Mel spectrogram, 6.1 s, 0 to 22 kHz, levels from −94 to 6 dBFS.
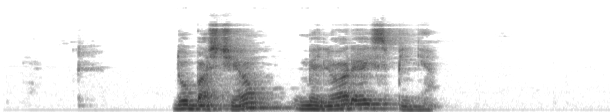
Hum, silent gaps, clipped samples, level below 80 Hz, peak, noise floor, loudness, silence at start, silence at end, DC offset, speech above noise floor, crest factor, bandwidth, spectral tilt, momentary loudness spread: none; none; under 0.1%; -64 dBFS; -6 dBFS; -81 dBFS; -19 LUFS; 1.75 s; 1.75 s; under 0.1%; 62 dB; 18 dB; 9.6 kHz; -4.5 dB/octave; 15 LU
